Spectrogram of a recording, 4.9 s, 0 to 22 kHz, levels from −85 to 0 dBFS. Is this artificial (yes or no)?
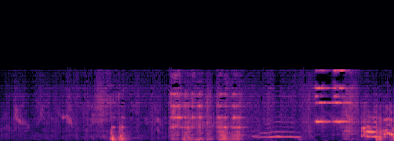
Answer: yes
